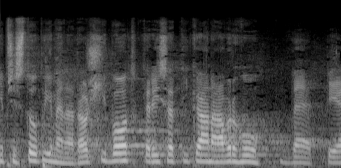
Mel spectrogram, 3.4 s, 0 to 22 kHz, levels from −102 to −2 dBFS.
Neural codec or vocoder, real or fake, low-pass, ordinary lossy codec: none; real; 14.4 kHz; AAC, 48 kbps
